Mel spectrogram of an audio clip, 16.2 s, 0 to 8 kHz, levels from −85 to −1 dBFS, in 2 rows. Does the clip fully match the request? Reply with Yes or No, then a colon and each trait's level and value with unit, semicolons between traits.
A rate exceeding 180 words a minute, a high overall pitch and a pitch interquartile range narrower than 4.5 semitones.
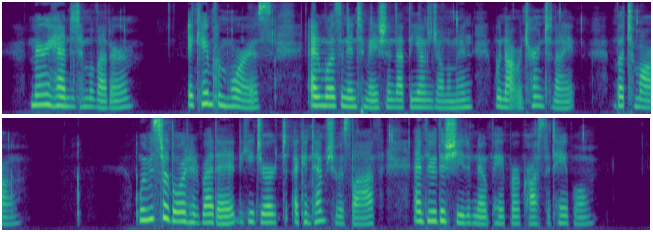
No: average, 170 wpm; high, 215 Hz; average, 4.0 semitones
